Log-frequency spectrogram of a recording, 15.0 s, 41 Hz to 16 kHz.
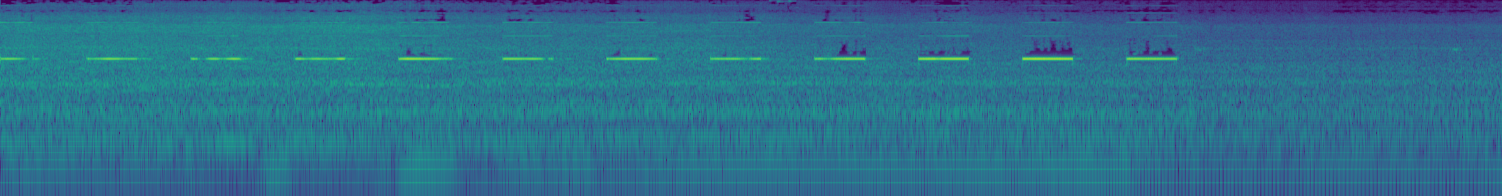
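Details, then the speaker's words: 2018 Can-Am RT Spyder reversing out of the garage in gear, parking brake manually released by backing off the cable, light still on. A sharp high beep about once a second over the low engine hum: the parking brake warning is still active, then stops. "I am going to back up out of the garage. You notice that beeper's still beeping?"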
